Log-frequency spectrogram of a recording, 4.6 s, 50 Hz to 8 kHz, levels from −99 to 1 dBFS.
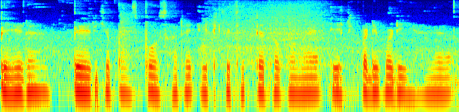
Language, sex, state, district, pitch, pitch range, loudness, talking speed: Hindi, male, Uttar Pradesh, Hamirpur, 120 Hz, 120-125 Hz, -21 LUFS, 210 wpm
